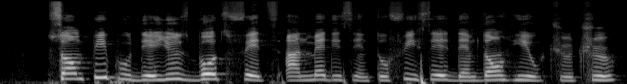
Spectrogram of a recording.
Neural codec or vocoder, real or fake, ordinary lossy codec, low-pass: none; real; none; none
